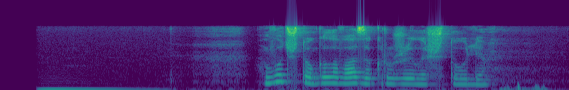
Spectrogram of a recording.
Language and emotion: Russian, sad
